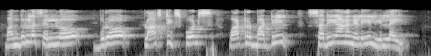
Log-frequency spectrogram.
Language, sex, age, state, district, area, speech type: Tamil, female, 45-60, Tamil Nadu, Tiruppur, rural, read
